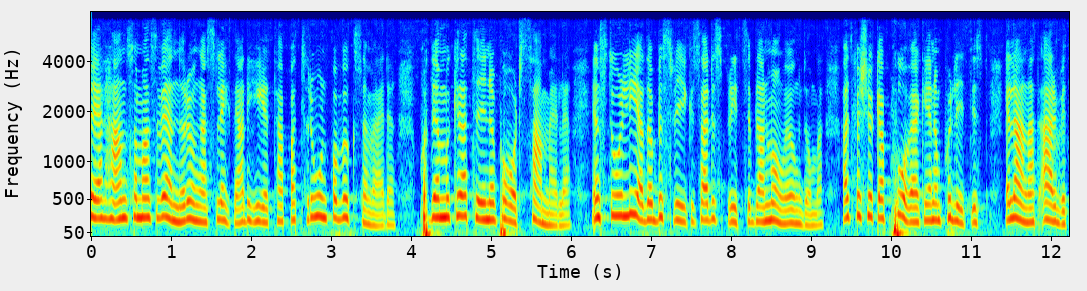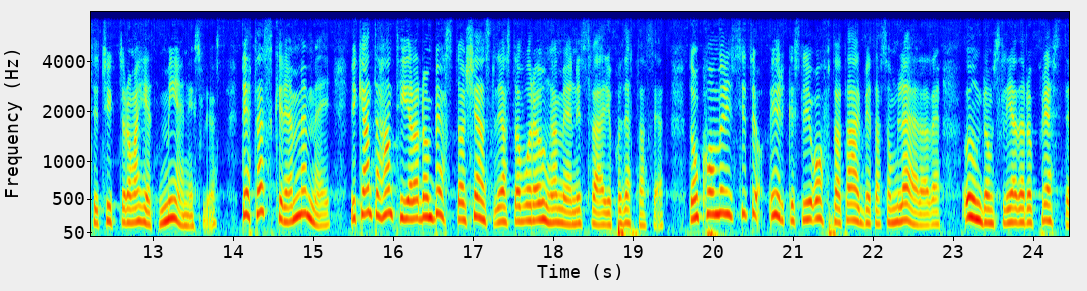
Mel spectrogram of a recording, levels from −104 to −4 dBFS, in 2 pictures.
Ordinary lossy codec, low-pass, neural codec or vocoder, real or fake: none; 7.2 kHz; codec, 16 kHz, 4 kbps, X-Codec, WavLM features, trained on Multilingual LibriSpeech; fake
